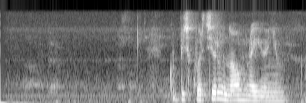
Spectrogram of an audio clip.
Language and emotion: Russian, neutral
